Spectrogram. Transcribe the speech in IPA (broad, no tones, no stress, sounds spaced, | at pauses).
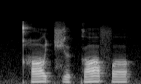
qʰ ɔ t͡ɕ ɵ k ɒ f ɔ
